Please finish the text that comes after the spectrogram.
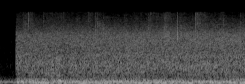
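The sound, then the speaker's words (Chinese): Light drizzling rain that had just stopped begins again in a village after a brief moment of quiet, then holds as a steady, soft hiss with a faint patter of drops. No one speaks. “刚刚停了的雨，此时又淅淅沥沥地下了起来。”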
